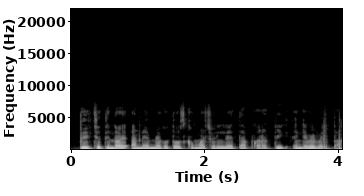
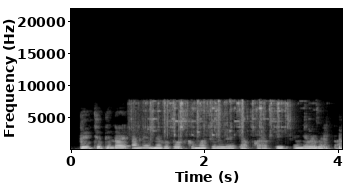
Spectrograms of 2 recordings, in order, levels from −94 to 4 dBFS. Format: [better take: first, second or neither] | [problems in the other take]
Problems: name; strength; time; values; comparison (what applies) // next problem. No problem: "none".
first | noise reduction (classical method WPE with log-MMSE)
